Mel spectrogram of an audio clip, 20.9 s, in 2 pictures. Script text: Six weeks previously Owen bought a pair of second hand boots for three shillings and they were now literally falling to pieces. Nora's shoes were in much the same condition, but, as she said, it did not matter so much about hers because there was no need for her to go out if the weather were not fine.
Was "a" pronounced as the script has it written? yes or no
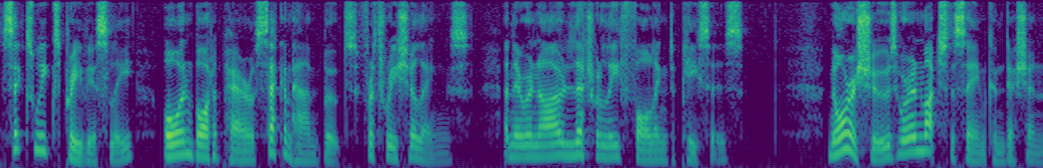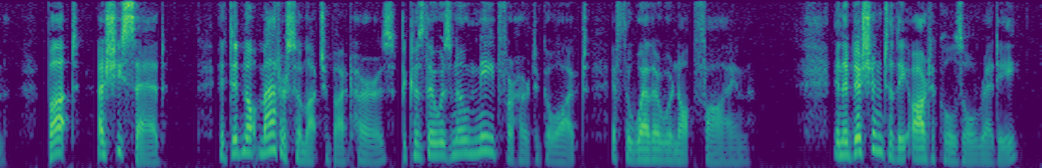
yes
